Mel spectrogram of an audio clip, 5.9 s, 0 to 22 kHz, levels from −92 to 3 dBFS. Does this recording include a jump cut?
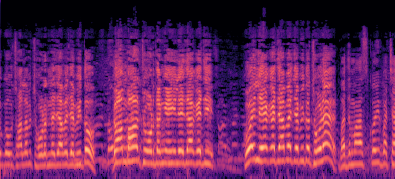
yes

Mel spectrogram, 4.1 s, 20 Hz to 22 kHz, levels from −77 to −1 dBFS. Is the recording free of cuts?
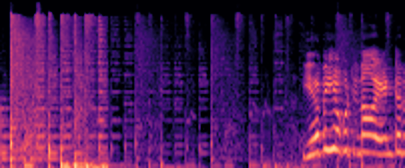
no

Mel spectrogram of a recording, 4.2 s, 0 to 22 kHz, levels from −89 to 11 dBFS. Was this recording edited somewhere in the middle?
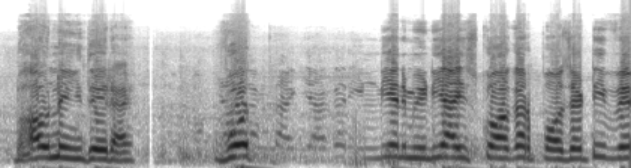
no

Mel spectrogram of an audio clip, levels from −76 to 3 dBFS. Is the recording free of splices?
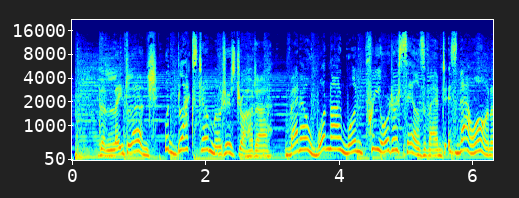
yes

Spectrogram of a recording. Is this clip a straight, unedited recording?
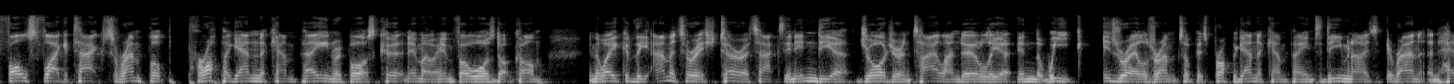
yes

